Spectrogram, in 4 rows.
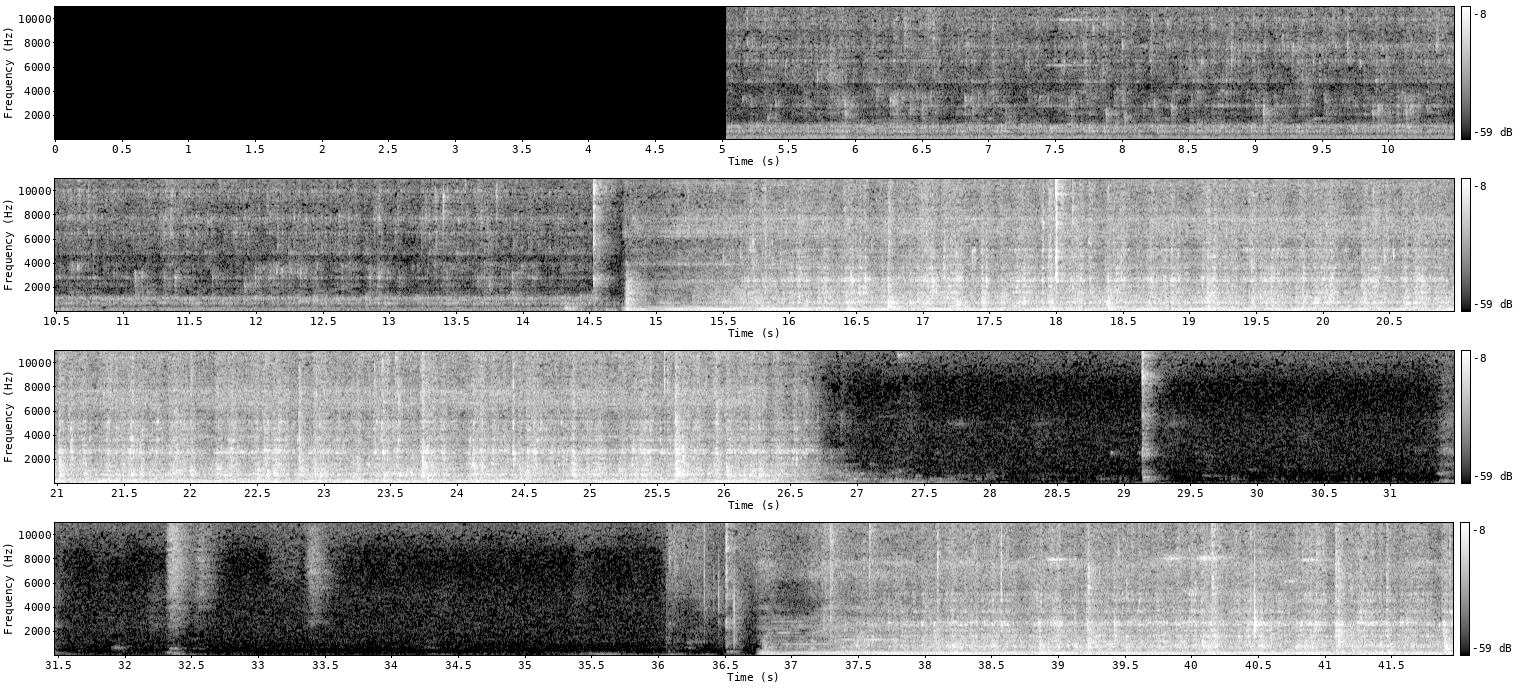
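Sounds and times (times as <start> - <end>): washing machine hum: 5.0 - 27.9, 36.7 - 41.9.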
